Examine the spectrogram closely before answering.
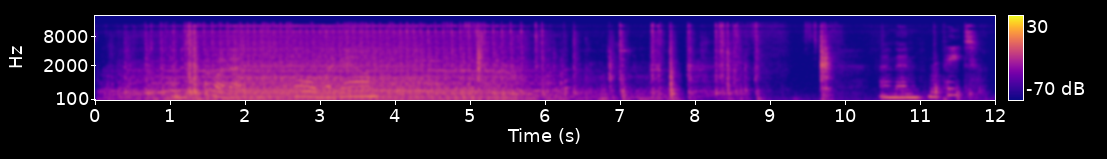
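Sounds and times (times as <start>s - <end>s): sewing machine stitching: 0.0s - 8.8s.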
